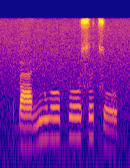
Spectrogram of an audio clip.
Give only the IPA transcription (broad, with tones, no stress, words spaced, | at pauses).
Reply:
ɓaː˨nĩ˦woː˦ poː˦sʊ˦ t͡so˨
